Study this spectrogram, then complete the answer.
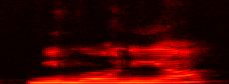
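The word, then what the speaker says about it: pneumonia: पूरा नाम है देखो प्ल्यूरो पी साइलेंट है निमोनिया निमोनिया like organism clean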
